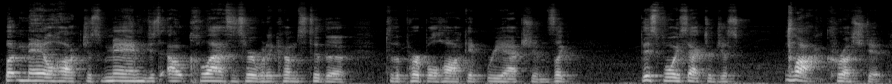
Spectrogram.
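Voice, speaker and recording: A man's voice: fairly high pitch, unhurried, roomy sound. A man giving casual, slangy, opinionated commentary as he plays a game. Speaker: game streamer.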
